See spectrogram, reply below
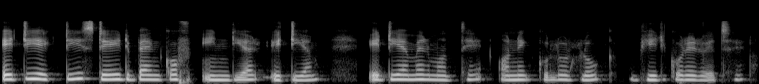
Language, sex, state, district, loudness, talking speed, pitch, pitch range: Bengali, female, Tripura, West Tripura, -20 LUFS, 110 wpm, 220 Hz, 205-230 Hz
